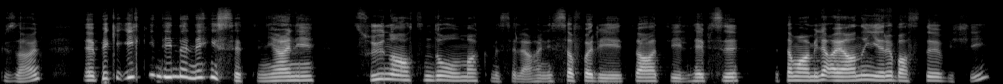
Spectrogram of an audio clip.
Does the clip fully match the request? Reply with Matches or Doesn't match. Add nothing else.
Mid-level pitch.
Matches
